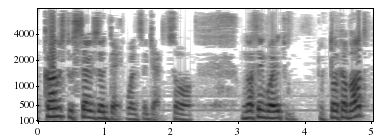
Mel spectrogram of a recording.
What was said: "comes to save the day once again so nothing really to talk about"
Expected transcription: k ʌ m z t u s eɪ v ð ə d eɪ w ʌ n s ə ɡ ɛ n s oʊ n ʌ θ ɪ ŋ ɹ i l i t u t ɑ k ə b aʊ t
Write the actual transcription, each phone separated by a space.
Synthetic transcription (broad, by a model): k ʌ m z t u s eɪ v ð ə d eɪ w ʌ n s ə ɡ ɛ n s oʊ n ʌ θ ɪ ŋ w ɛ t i t u t ɑ k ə b aʊ t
